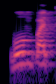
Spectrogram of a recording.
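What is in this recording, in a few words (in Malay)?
"bupati", Malay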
